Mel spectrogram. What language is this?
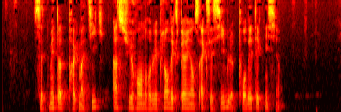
French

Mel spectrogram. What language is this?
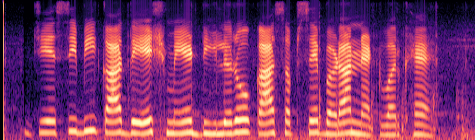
Hindi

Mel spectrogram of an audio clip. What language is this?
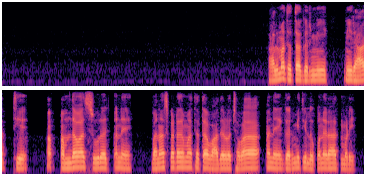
Gujarati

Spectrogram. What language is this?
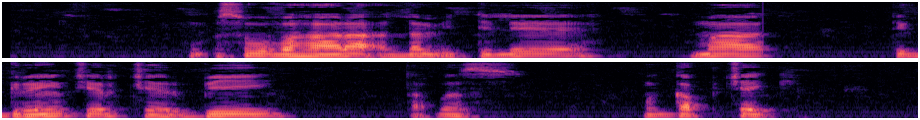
Mada (Cameroon)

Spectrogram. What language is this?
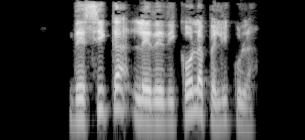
Spanish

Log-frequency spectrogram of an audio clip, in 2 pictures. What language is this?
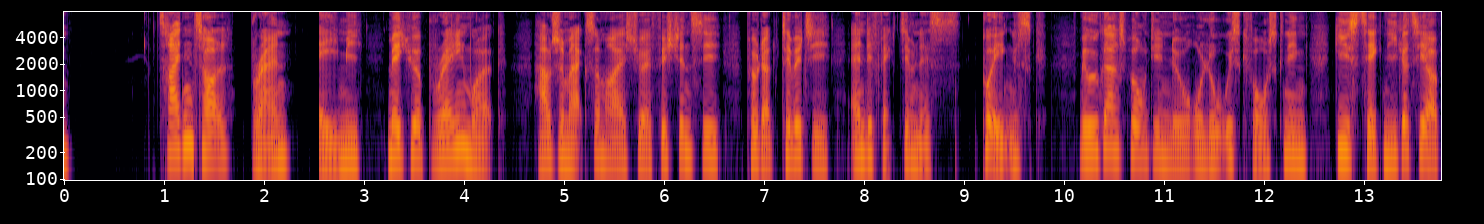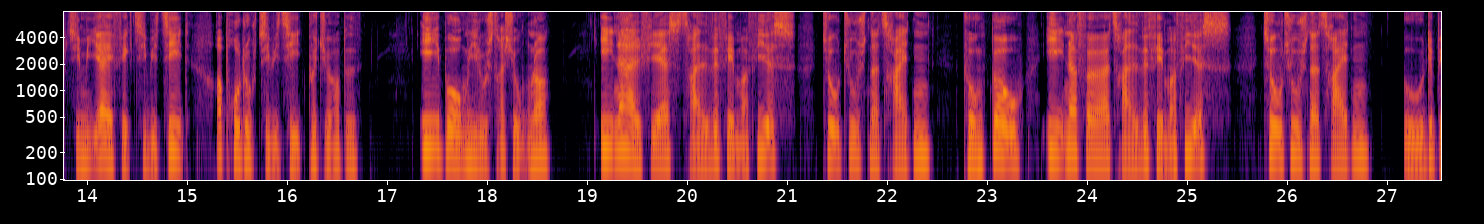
Danish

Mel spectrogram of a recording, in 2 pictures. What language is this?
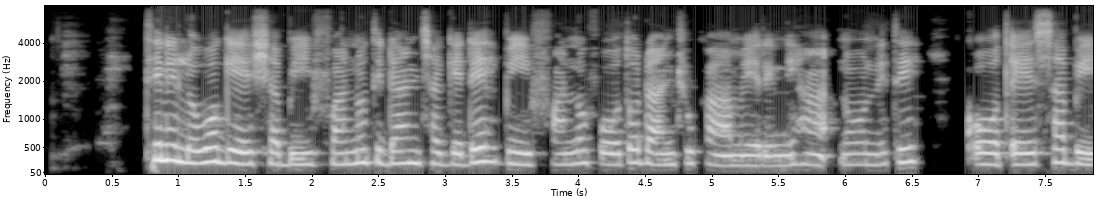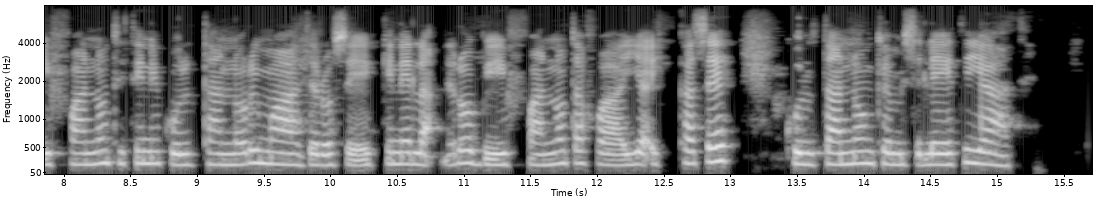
Sidamo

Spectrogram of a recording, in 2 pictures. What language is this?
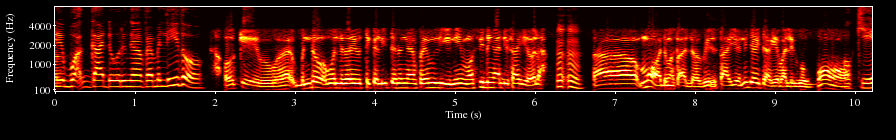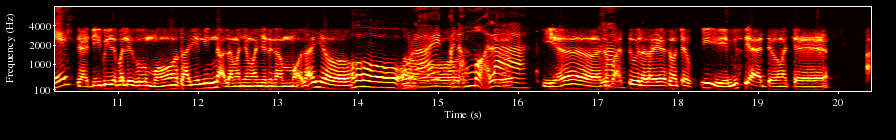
Malay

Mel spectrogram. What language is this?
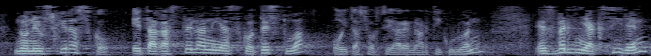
Basque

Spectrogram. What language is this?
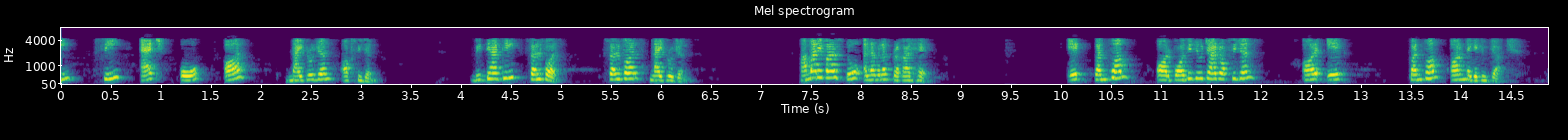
Hindi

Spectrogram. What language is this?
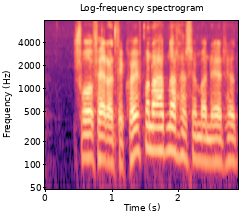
Icelandic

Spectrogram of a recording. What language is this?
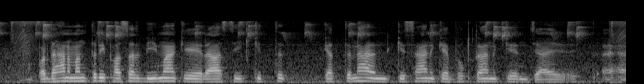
Maithili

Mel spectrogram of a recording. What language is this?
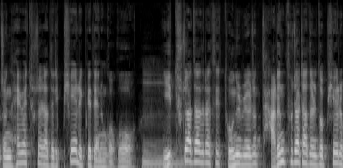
Korean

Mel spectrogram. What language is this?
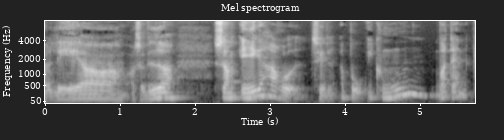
Danish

